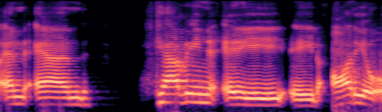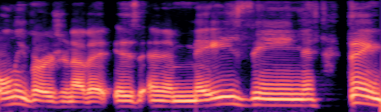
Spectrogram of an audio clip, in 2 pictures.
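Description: A man reflecting in an interview as a theatre writer, speaking haltingly and pausing often mid-thought. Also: medium pitch, a little mellow, low-quality recording. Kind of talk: reflective panel interview talk.

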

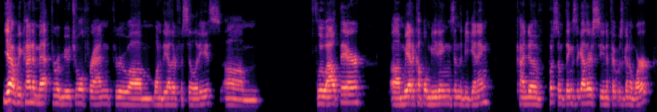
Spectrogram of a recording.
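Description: A man's voice: medium pitch, moderate pace. A middle-aged man from Connecticut answering casually as a guest in an interview. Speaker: podcast guest, business executive.

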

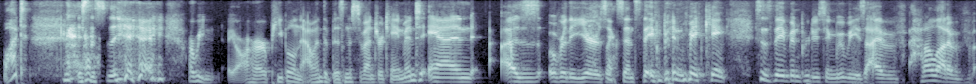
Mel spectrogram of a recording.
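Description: Bright, low-voiced woman podcast host. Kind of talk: casual interview conversation.

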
